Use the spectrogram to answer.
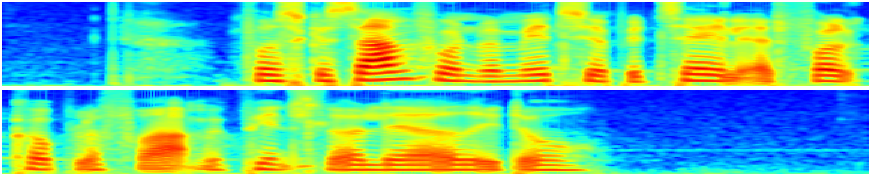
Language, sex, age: Danish, female, 24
